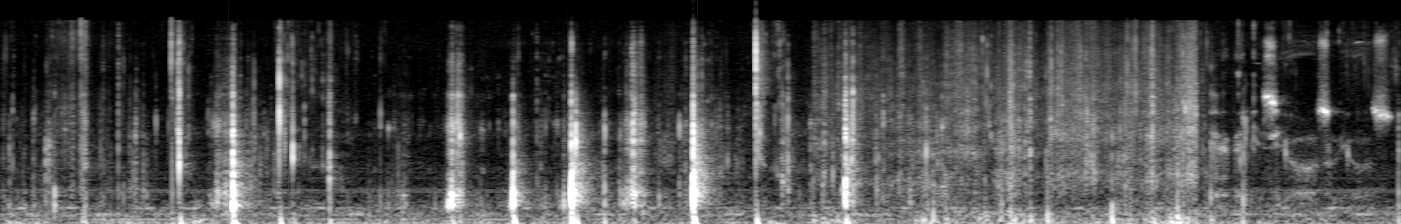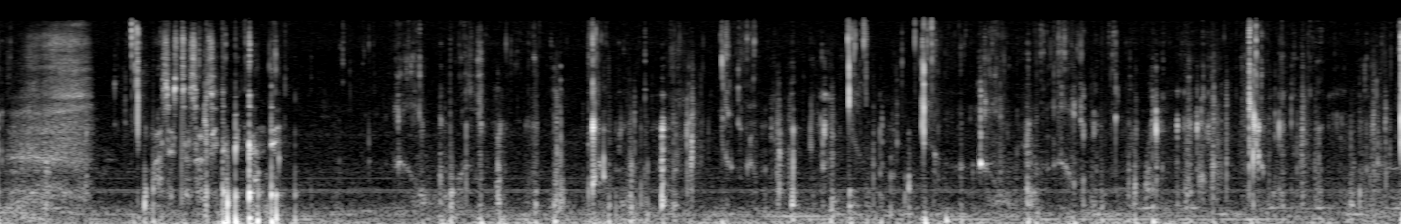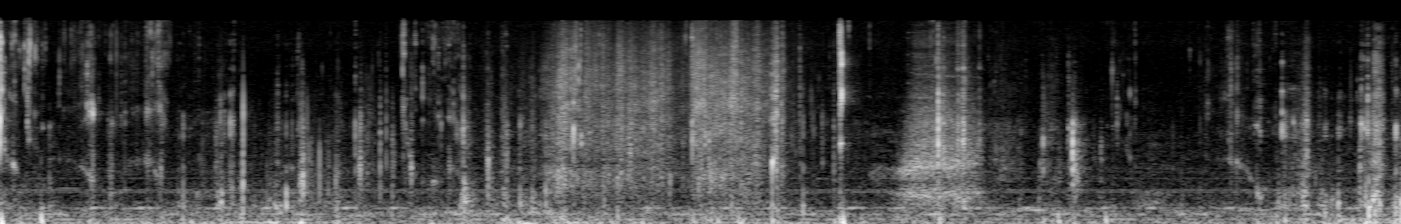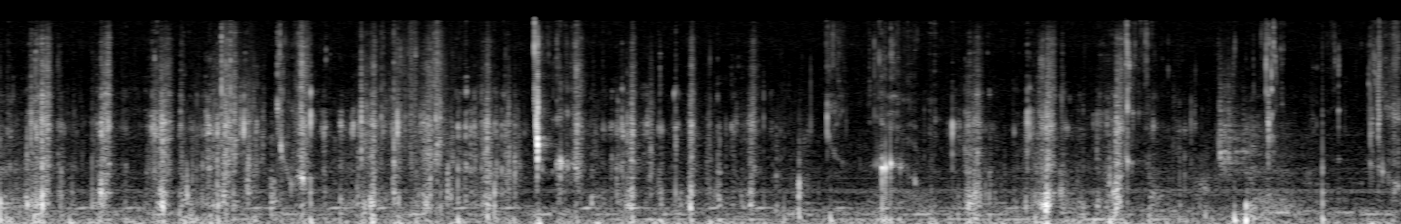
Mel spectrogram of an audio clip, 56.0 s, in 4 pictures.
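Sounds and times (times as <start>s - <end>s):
chewing fries: 0.0s - 13.5s, 15.1s - 36.7s, 37.4s - 56.0s
breathy hiss: 12.0s - 15.0s, 36.7s - 38.1s.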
